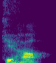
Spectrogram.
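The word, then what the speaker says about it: כהה: Ne lis pas donc yadecha ta main, mais yad keha, puisque on écrit ce he, eh bien on doit le prononcer.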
